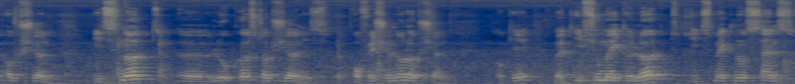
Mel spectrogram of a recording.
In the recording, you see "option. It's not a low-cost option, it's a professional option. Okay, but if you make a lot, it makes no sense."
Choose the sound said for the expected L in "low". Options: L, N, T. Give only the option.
L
